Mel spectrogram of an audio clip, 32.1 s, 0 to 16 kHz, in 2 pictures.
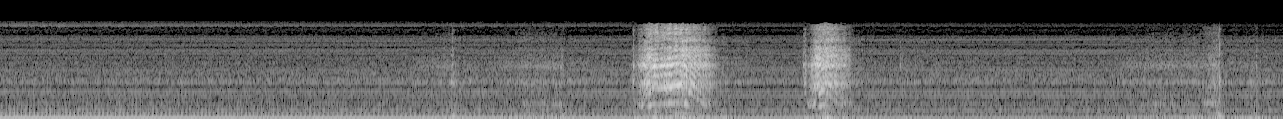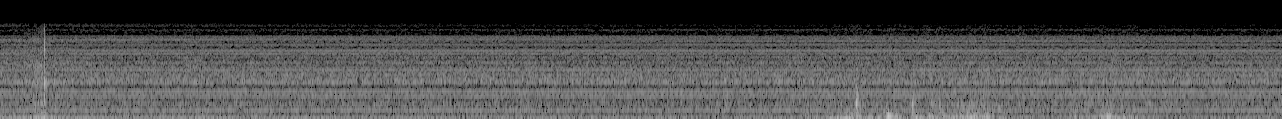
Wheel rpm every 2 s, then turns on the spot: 0, 0, 0, 30, 40, 10, 0, 10, 0, 0, 0, 0, 0, 0, 0, 0.
14-16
